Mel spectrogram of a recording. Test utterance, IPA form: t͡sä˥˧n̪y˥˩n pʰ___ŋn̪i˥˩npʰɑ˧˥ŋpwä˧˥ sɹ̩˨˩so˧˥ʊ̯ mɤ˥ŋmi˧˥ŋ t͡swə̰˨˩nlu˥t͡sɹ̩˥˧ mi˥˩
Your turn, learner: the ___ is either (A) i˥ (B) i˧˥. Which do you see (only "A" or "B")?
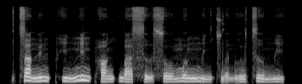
B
